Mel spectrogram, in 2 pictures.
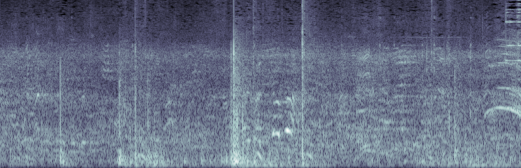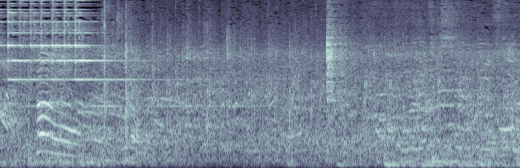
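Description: Boxing ring bell ringing rapidly for about a second, about six and a half seconds in, to end the round, over a shouting crowd in a hall. A couple of sharp knocks come about three seconds in.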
